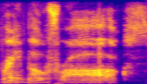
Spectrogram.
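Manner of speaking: throaty frog-like voice. Repeating a suggested title while voice has gone froggy and throaty. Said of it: "I had a froggy voice there".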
